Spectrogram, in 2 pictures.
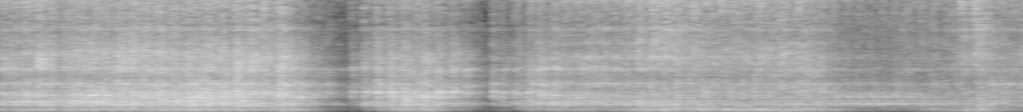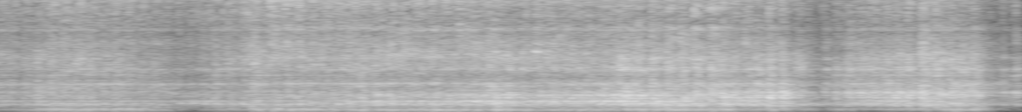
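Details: Ash log turned on lathe for serving bowl: rough scraping cut with fast uneven rattle as the tool rides over the bark rim; chatter from cutting the bark edge.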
